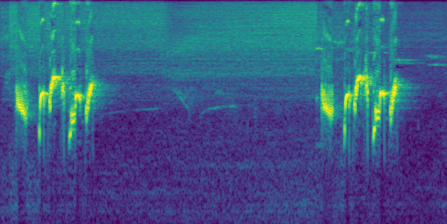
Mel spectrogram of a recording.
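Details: Red-whiskered bulbul's double twisting morning training song for tutoring kept birds: two bright, chattering phrases of five or six quick notes each, about three seconds apart, over a soft background hiss.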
